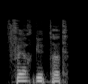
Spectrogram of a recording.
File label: "vergittert", German; adjectives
